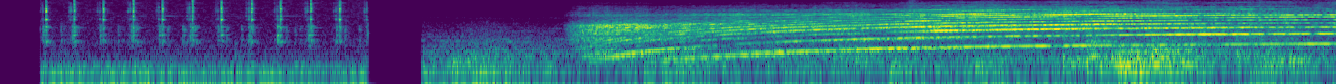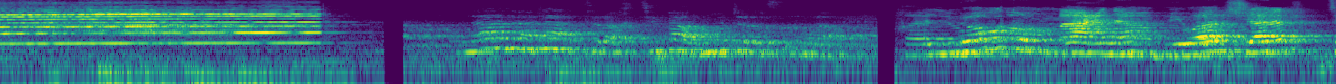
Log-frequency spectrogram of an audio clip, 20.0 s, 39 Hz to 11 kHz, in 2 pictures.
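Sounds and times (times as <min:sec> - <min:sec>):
rapid sharp ticks: 0:00.3 - 0:02.8
air-raid siren winding up: 0:04.2 - 0:12.6.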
